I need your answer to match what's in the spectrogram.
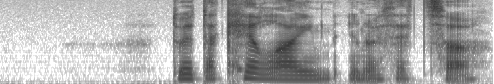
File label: "celain", Welsh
